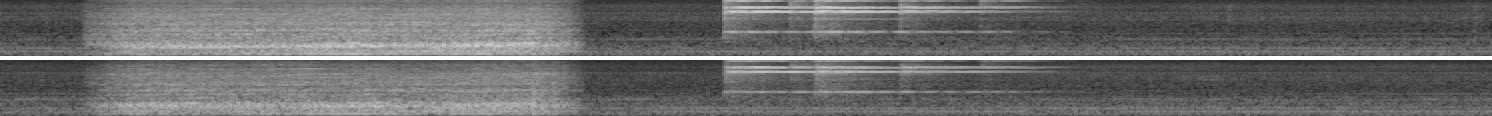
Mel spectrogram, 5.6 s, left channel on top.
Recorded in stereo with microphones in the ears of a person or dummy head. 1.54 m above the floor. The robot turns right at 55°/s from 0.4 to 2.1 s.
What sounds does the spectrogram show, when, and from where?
2.7 s a doorbell: 40° left (ahead or behind), 0.7 m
